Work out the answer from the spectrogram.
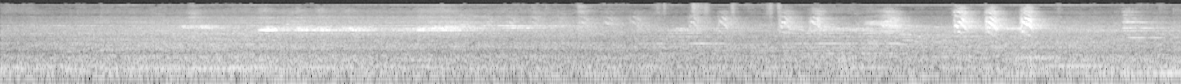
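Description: Birds calling and chirping: drawn-out high notes in the first half, then a run of short, quick chirps near the end, over a steady low background hum.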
